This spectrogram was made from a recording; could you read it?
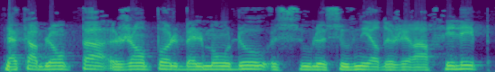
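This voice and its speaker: A middle-aged man reading a polished, measured film review on an old radio broadcast. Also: mid-range voice, fairly even intonation. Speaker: film critic. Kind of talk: scripted spoken review. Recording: dull old radio recording.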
